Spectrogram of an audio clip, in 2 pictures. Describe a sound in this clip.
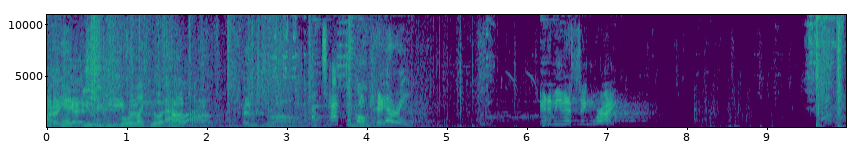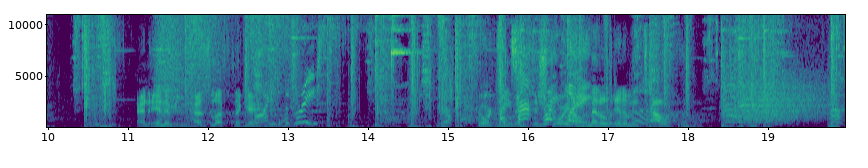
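Magic blasts burst and crackle in a fight.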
